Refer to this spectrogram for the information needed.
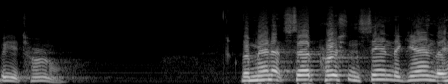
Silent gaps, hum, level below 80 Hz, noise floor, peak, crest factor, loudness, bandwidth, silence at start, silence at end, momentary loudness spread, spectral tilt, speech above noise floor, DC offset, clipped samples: none; none; -58 dBFS; -63 dBFS; -12 dBFS; 10 dB; -21 LUFS; 15.5 kHz; 0 s; 0 s; 11 LU; -6 dB/octave; 43 dB; under 0.1%; under 0.1%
